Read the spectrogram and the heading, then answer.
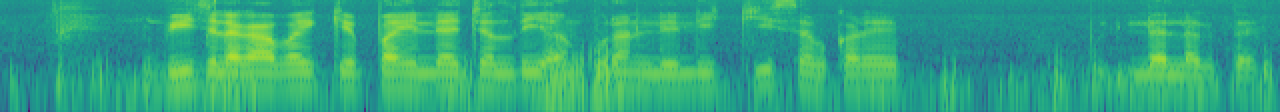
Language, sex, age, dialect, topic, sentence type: Maithili, male, 51-55, Angika, agriculture, question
